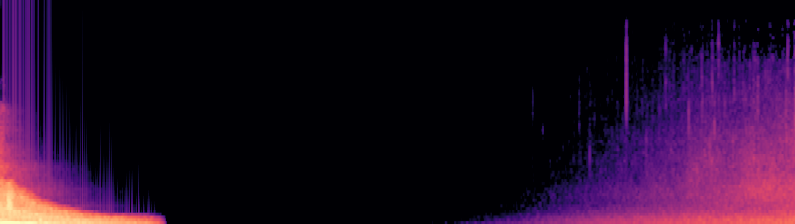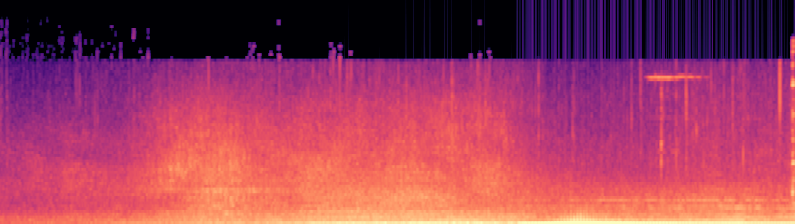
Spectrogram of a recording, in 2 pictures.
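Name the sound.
rain falling at night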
